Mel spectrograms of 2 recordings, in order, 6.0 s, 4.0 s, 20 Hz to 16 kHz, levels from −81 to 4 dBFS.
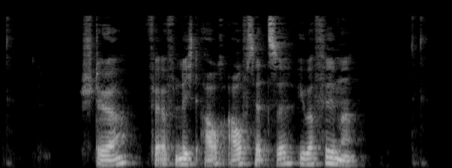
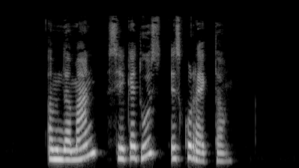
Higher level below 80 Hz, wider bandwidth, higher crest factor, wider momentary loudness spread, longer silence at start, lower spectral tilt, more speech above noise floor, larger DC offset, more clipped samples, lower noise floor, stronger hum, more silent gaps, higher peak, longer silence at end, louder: first, -60 dBFS vs -74 dBFS; about the same, 11.5 kHz vs 11.5 kHz; about the same, 18 dB vs 16 dB; about the same, 10 LU vs 11 LU; first, 1.1 s vs 0.65 s; about the same, -5 dB/octave vs -5.5 dB/octave; about the same, 56 dB vs 57 dB; neither; neither; about the same, -80 dBFS vs -77 dBFS; neither; neither; about the same, -8 dBFS vs -6 dBFS; first, 1.25 s vs 0.95 s; second, -25 LUFS vs -21 LUFS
